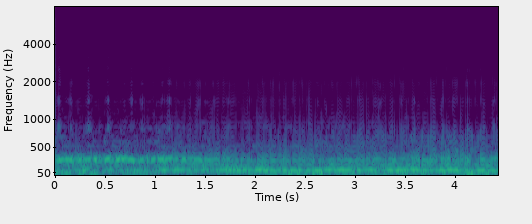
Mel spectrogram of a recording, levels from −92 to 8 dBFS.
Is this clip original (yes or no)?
no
